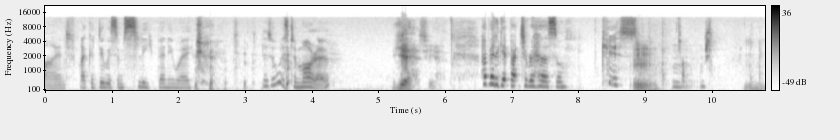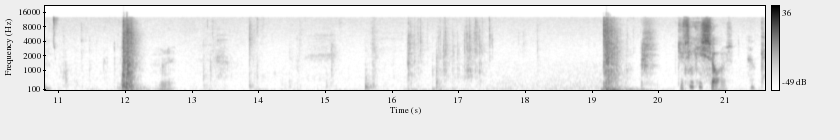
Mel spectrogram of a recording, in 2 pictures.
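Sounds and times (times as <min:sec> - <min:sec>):
speech: 0:00.0 - 0:04.4, 0:05.2 - 0:11.0, 0:12.5 - 0:12.8, 0:20.3 - 0:21.5
laughter: 0:02.2 - 0:03.8
door slamming hard: 0:11.9 - 0:12.4, 0:19.0 - 0:19.8.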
